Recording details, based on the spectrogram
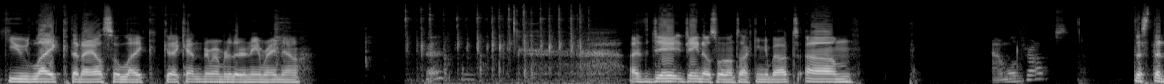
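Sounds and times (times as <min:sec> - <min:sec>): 
speech: 0:00.0 - 0:03.2, 0:04.2 - 0:05.5, 0:06.3 - 0:08.6, 0:09.9 - 0:11.6
rapid typing on a computer keyboard: 0:04.0 - 0:06.1.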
